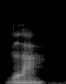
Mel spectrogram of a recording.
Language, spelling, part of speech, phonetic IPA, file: Polish, dla, preposition, [dla], Pl-dla.ogg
